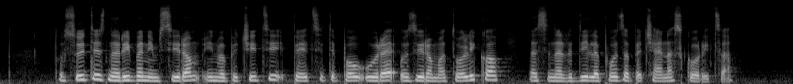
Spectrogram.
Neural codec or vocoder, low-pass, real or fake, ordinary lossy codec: none; 19.8 kHz; real; none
